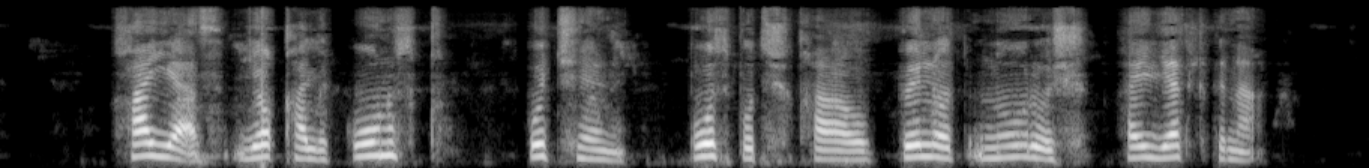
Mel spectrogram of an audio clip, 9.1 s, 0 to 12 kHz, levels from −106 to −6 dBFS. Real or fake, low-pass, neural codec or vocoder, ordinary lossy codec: fake; 9.9 kHz; vocoder, 22.05 kHz, 80 mel bands, WaveNeXt; AAC, 48 kbps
